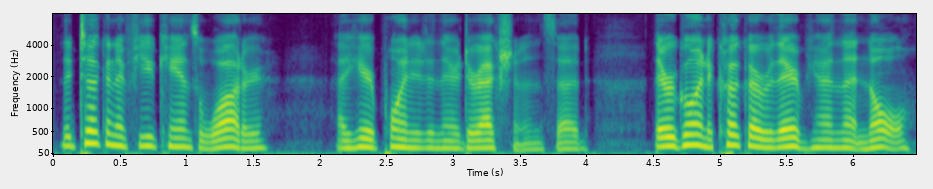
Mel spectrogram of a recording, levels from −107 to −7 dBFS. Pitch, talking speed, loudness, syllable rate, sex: 170 Hz, 240 wpm, -18 LUFS, 6.5 syllables/s, female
